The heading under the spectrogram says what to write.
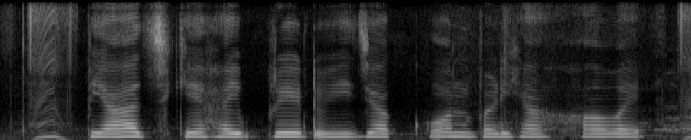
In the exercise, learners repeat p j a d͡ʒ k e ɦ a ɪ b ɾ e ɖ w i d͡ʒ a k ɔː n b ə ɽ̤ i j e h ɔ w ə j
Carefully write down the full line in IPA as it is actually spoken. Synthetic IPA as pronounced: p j a d͡ʒ k e ɦ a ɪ b ɾ e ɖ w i d͡ʒ a k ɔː n b ə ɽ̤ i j a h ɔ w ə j

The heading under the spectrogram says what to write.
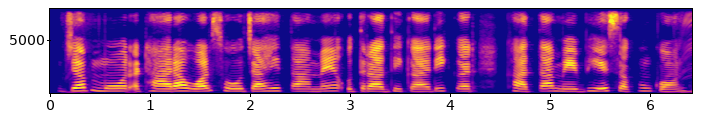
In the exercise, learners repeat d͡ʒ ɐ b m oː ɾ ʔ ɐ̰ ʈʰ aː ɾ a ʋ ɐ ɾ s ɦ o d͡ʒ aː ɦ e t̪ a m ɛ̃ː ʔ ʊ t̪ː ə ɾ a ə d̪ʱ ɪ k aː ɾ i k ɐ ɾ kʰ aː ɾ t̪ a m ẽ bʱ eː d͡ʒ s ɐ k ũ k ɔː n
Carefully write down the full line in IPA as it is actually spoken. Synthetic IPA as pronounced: d͡ʒ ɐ b m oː ɾ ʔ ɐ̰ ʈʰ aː ɾ a ʋ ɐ ɾ s ɦ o d͡ʒ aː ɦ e t̪ a m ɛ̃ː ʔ ʊ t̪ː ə ɾ a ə d̪ʱ ɪ k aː ɾ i k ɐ ɾ kʰ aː t̪ a m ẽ bʱ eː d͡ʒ s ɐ k ũ k ɔː n

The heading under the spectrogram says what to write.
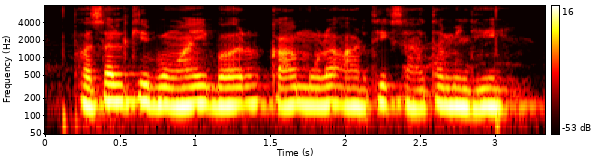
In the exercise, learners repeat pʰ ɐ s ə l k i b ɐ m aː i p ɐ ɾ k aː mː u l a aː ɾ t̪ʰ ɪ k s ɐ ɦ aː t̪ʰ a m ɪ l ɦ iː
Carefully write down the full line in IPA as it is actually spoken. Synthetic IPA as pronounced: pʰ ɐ s ə l k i b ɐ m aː i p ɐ ɾ k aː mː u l a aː ɾ t̪ʰ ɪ k s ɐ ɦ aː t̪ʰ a m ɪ l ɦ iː

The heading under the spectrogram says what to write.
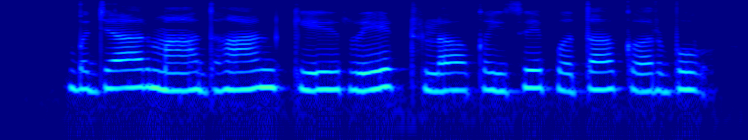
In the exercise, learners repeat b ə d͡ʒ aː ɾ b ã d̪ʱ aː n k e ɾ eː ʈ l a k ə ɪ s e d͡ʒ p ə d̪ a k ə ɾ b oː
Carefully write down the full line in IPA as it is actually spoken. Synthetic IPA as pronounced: b ə d͡ʒ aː ɾ m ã d̪ʱ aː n k e ɾ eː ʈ l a k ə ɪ s e p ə t̪ a k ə ɾ b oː

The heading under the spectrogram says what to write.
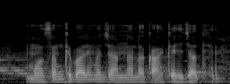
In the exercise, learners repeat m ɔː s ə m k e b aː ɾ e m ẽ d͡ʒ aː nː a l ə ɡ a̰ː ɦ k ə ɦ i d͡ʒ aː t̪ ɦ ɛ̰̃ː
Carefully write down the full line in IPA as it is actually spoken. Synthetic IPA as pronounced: m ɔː s ə m k e b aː ɾ e m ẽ d͡ʒ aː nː a l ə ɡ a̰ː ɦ k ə ɦ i d͡ʒ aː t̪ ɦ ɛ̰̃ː

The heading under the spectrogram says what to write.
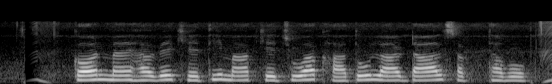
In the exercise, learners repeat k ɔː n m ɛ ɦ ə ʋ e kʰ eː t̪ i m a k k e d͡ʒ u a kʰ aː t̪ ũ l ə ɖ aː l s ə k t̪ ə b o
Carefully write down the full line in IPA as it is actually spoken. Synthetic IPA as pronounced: k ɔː n m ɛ ɦ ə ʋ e kʰ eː t̪ i m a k k e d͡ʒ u a kʰ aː t̪ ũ l a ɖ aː l s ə k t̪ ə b o

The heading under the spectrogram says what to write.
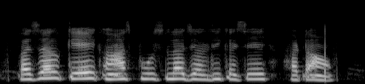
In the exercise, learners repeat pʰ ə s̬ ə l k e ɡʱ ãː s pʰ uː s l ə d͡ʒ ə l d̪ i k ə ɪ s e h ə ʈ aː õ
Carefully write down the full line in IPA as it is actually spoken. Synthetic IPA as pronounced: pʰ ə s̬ ə l k e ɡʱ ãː s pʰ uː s l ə d͡ʒ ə l d̪ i k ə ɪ s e h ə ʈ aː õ

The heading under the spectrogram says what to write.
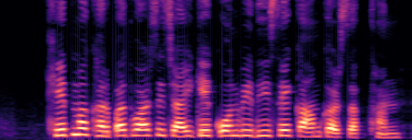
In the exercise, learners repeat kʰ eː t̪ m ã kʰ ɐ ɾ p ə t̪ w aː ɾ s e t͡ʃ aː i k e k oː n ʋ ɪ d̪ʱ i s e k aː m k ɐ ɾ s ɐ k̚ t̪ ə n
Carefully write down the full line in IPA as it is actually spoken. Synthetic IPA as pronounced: kʰ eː t̪ m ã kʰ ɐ ɾ p ə t̪ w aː ɾ s e t͡ʃ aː i k e k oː n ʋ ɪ d̪ʱ i s e k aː m k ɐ ɾ s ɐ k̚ t̪ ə n

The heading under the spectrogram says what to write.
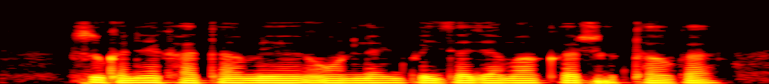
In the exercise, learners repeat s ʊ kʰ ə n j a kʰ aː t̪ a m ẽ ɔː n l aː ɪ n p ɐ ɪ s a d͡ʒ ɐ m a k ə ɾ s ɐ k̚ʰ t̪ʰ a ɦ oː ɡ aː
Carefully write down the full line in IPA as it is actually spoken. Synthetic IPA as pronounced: s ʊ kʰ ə n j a kʰ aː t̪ a m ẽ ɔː n l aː ɪ n p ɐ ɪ s a d͡ʒ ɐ m a k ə ɾ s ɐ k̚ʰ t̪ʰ a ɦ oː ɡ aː

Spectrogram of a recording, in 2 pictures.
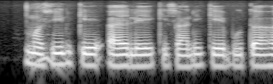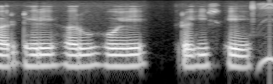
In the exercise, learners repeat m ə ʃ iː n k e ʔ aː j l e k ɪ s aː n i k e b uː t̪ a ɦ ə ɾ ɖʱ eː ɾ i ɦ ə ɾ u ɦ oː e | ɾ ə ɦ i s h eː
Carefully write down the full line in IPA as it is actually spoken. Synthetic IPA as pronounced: m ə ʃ iː n k e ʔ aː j l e k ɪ s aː n i k e b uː t̪ a ɦ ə ɾ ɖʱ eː ɾ e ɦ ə ɾ u ɦ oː e | ɾ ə ɦ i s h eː

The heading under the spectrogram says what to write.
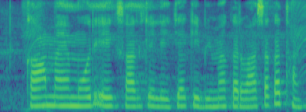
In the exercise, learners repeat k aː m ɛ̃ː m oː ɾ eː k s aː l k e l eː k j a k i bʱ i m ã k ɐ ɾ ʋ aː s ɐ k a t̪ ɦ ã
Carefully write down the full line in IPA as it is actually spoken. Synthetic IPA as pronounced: k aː m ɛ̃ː m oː ɾ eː k s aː l k e l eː k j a k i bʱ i m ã k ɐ ɾ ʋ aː s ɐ k ə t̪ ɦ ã

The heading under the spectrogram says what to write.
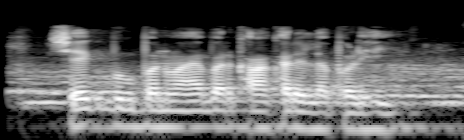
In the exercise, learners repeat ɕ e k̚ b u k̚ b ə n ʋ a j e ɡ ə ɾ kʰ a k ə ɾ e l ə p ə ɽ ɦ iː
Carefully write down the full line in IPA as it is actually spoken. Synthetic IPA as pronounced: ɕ e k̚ b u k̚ b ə n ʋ a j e b ə ɾ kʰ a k ə ɾ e l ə p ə ɽ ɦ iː

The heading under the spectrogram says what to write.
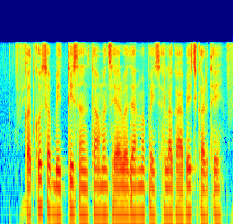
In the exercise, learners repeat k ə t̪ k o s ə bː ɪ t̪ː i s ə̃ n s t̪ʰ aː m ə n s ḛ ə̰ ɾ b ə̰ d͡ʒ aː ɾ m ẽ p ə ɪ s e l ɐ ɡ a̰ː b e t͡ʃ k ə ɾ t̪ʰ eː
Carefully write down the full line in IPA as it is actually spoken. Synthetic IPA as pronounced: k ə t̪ k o s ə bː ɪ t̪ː i s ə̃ n s t̪ʰ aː m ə n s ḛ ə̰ ɾ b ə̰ d͡ʒ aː ɾ m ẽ p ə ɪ s a l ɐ ɡ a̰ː b e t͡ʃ k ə ɾ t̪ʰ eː

